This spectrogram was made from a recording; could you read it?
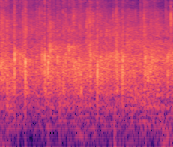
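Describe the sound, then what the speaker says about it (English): A synagogue congregation at Shabbat services applauds steadily for a birthday, a dense, even patter of many hands clapping at moderate distance, sustained throughout without voices. "Everyone give this woman a round of applause."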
